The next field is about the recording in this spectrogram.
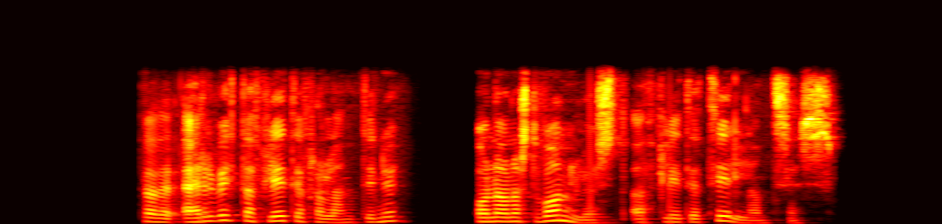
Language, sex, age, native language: Icelandic, female, 50-59, Icelandic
